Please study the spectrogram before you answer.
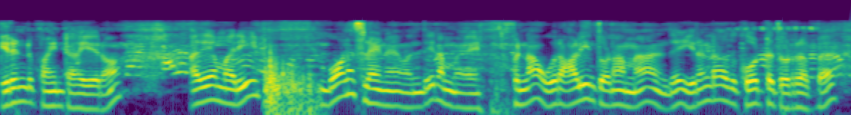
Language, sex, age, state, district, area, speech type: Tamil, male, 18-30, Tamil Nadu, Tiruvarur, urban, spontaneous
